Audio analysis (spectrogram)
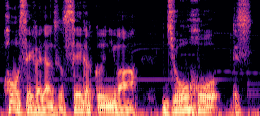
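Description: A man hosting a casual radio talk, posing quiz questions, haltingly repeating himself and slowing down to stress key phrases. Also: low-pitched, lively intonation, darkish tone, faint music behind.

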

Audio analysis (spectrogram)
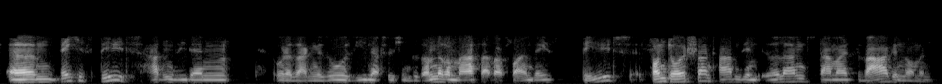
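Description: A man hosting a podcast, formally interviewing a guest and reading out prepared questions in a polite, measured manner. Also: lowish voice, expressive, husky, phone-quality sound.

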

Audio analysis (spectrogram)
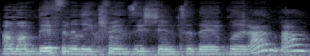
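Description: A woman's voice: low-pitched, sing-song, brisk, a little mellow. Chatty woman podcaster with background noise. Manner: enthusiastic, chatty, laughs easily. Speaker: podcast host. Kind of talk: casual podcast chat.

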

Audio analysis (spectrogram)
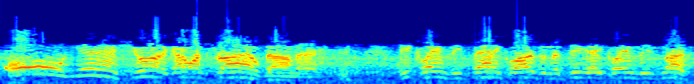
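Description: A man playing an excitable, chummy working-class postal worker in old radio comedy, slangy and eager. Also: very high-pitched, measured pace. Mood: chatty. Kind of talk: 1940s radio comedy acting. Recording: muffled, noisy old radio recording.

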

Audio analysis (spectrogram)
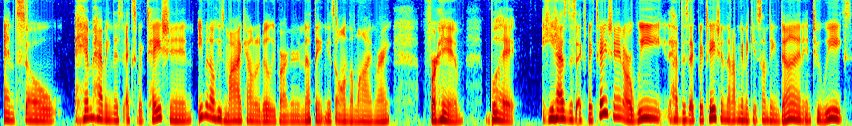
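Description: Podcast host, female, deep and gravelly, candid storyteller, dry booth sound. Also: moderate pace, a little mellow, dry recording. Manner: candid, conversational, acts out quoted dialogue. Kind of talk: personal storytelling monologue.

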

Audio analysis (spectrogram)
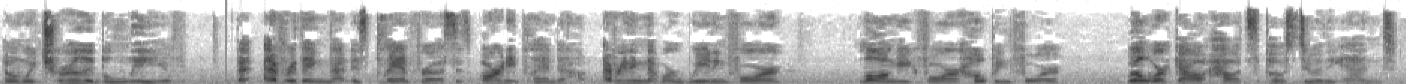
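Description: Upbeat woman, slightly raspy, in a car. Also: mid-range voice, moderate pace, poor audio. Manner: upbeat, encouraging. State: raspy voice from cheering. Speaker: podcast host. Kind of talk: wellness podcast, guided breathing. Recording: car noise in background.

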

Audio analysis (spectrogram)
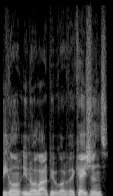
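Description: A man's voice: lowish voice, fast, a bit bright, clean tone, no echo. A man, self-employed with a studio, talking in a loose, rambling casual monologue, and losing his voice. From United States. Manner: loose, rambling, conversational, with many restarts and fillers.

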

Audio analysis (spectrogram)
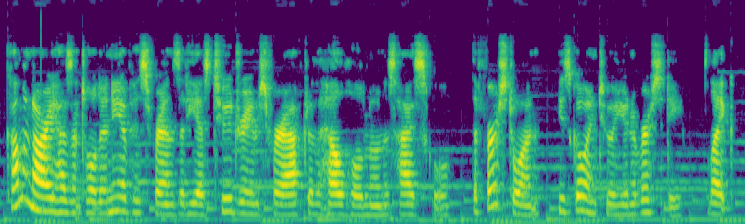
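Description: A woman with a fairly low voice narrates a scripted story expressively. The recording is a little muffled, and soft music plays underneath. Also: fairly quick, few pauses. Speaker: narrator reading fan fiction.

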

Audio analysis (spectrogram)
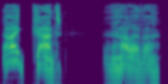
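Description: A man's voice: fairly high pitch, sing-song, drawn-out words, vocal fry, a bit bright, breathy edge, no echo, studio quality, pitched above the performer's own voice, exaggerated voice. A man doing a flustered old earl. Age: older. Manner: dithering, startled exclamations. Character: vague, flustered elderly male earl.

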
